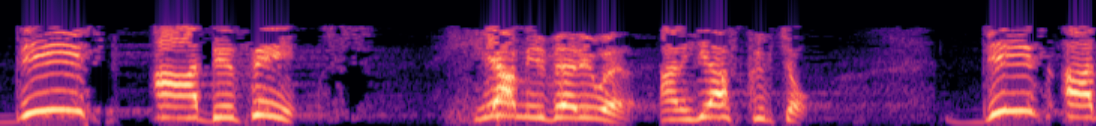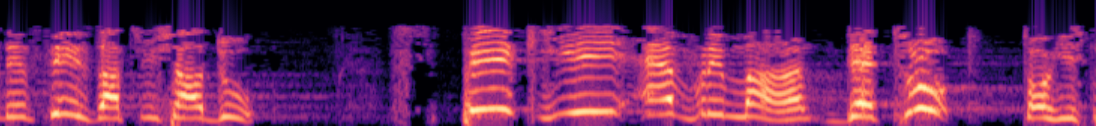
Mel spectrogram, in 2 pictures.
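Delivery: emphatic, drawn-out scripture proclamation; forceful preaching. Acted. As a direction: preach it slowly, driving each key word home.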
